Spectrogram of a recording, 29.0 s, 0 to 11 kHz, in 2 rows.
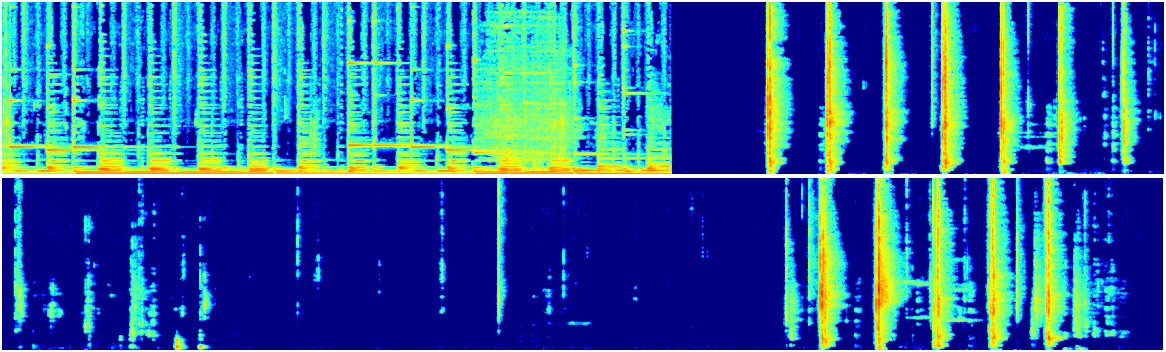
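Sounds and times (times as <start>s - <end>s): slime clicking and popping: 24.6s - 27.9s.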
